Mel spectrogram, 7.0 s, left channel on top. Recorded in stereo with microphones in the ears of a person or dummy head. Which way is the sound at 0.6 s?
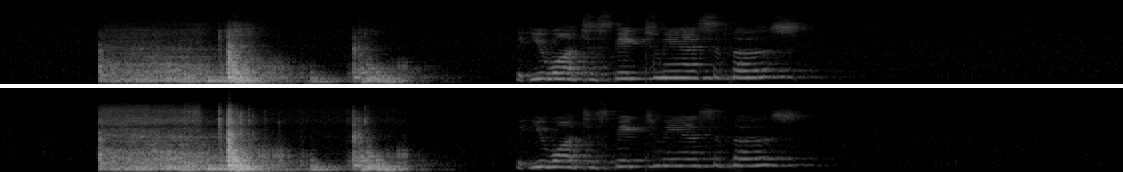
65° right (ahead or behind).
